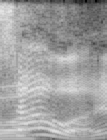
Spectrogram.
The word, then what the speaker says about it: Sawa: Sawa, is that how you pronounce it? Devon Sawa, yeah.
